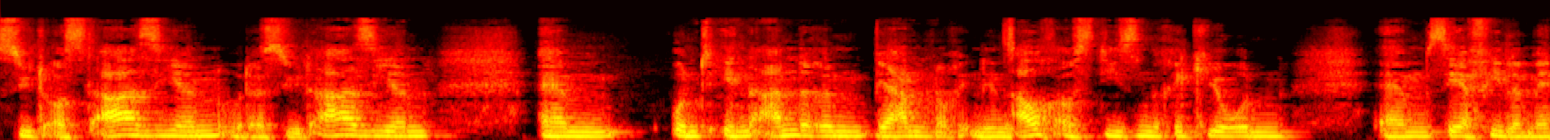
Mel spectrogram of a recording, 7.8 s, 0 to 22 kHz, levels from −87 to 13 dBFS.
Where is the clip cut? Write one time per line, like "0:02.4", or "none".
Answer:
0:04.7
0:05.1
